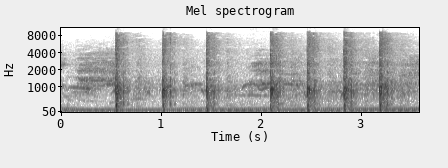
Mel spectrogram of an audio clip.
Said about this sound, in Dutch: Op het ogenblik dat hij in zijn auto wil stappen en naar iets wil grijpen, mogelijk een mes, schiet de politie hem zeven keer in de rug.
